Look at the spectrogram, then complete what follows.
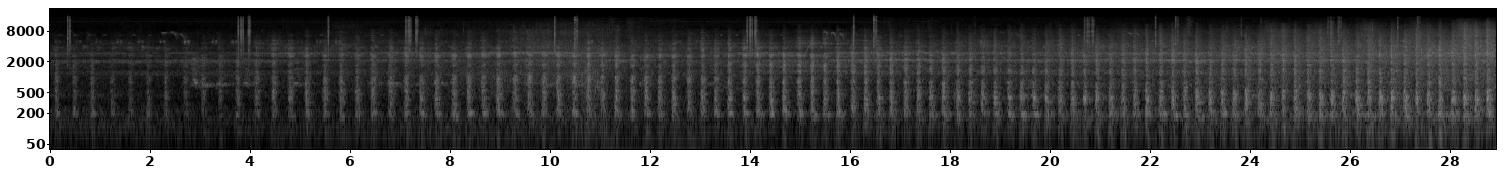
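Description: Steam locomotive working a train towards the listener: a steady run of exhaust beats, about three to four a second, growing louder as it approaches.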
